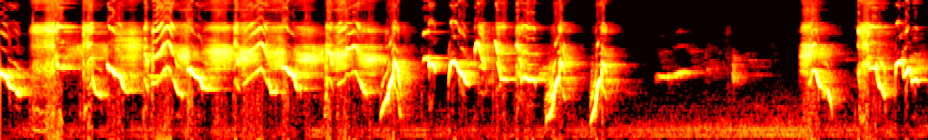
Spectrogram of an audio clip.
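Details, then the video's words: Samyong bird in a rapid, noisy run of harsh squawks and downward-swooping whistles, then sparser notes, a short soft warble, and a final burst of sharp calls. "Suara Burung SAMYONG"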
